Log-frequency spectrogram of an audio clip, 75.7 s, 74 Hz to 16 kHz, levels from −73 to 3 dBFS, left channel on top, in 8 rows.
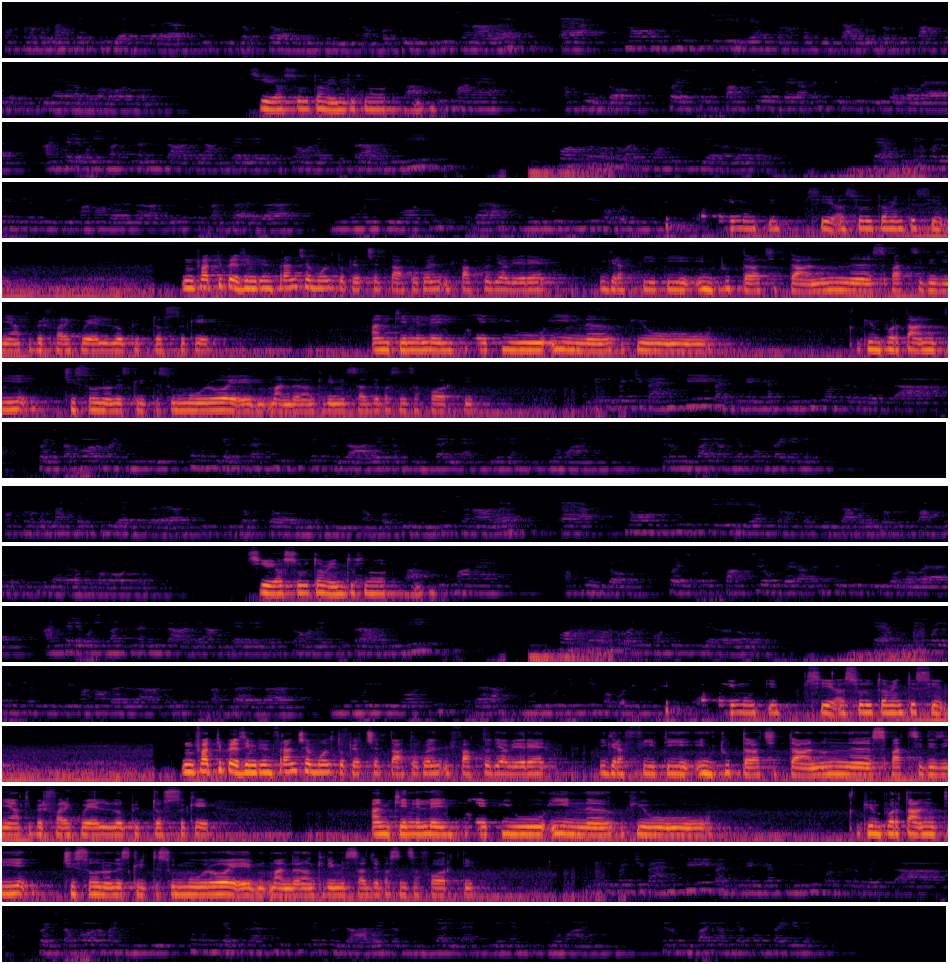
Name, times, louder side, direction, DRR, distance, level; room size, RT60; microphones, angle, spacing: voice 1, 0.0-5.2 5.6-5.9 6.2-10.9 12.8-13.2 13.5-14.4 15.1-15.8 16.1-19.0 19.3-23.2 24.5-26.5 27.6-31.3 31.7-35.2 51.2-51.5 62.5-66.2 66.6-72.3 72.8-74.3, equal, 10° left, 7.9 m, -53 dB
voice 2, 11.9-13.3 13.6-13.7 24.2-24.4 35.6-39.4 39.6-43.4 43.8-50.1 50.5-50.7 51.0-55.2 55.8-62.3, right 3 dB, 70° right, 0.8 m, -29 dB
21.0 x 18.5 x 8.0 m
head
